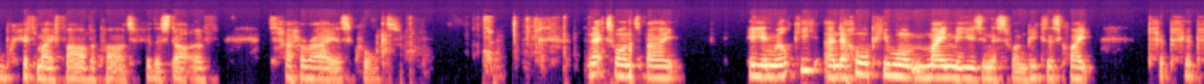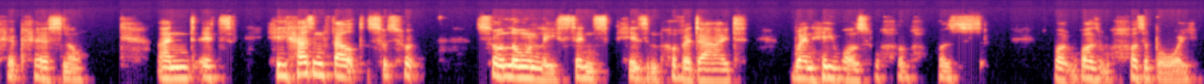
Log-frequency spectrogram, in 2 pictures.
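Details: Stuttering in a man who stammers reading quotes aloud, with repeated whole-word repetitions.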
